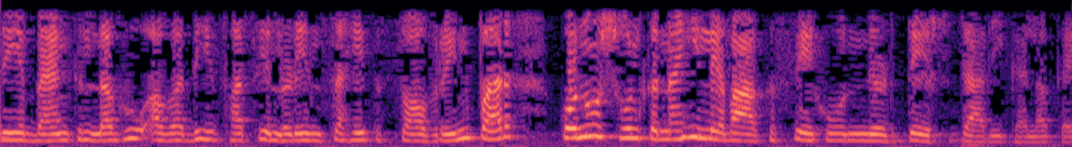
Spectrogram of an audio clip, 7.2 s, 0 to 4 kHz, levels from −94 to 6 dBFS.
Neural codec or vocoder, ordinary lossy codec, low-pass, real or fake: none; none; 3.6 kHz; real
